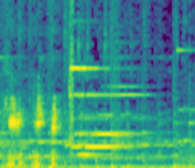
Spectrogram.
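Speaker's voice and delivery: breathy huh-huh snicker; Beavis snicker. Acted. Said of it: "Beavis voice".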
